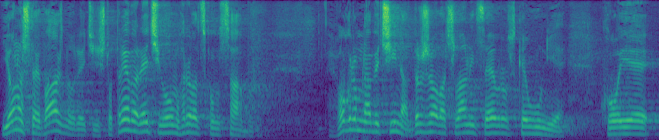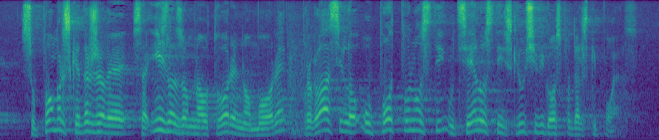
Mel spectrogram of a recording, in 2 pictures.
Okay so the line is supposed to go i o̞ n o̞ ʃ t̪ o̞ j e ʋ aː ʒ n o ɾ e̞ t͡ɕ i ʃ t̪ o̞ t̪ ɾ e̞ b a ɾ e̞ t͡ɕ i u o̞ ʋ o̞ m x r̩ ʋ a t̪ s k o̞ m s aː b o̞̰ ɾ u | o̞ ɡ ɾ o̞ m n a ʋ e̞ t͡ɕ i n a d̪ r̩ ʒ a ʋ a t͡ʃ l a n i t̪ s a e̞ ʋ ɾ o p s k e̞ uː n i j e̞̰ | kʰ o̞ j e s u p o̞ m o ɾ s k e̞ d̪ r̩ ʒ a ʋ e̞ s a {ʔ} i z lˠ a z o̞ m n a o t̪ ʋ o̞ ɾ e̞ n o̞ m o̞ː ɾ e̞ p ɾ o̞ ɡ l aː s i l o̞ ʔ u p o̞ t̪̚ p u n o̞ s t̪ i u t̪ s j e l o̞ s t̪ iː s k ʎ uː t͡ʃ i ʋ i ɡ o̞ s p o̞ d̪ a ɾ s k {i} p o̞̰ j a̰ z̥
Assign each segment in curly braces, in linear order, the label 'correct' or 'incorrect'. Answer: correct, correct

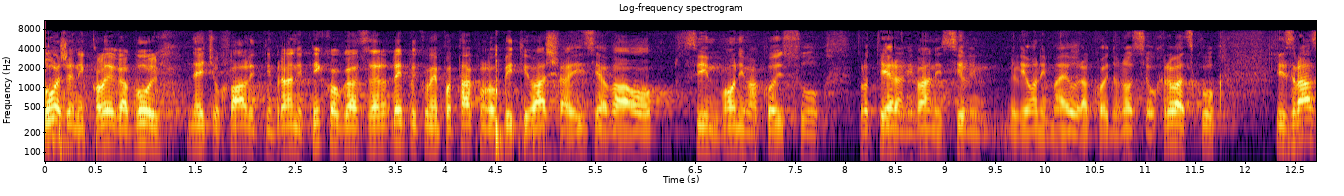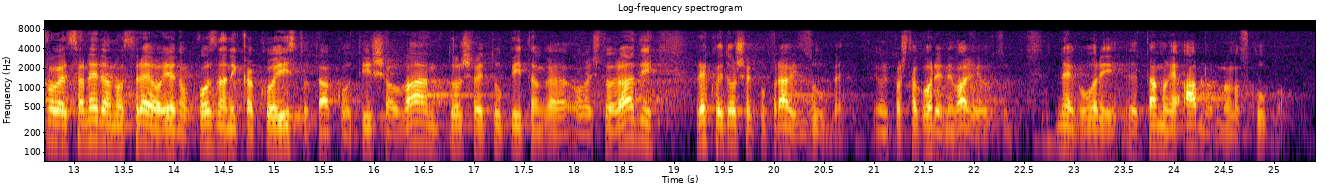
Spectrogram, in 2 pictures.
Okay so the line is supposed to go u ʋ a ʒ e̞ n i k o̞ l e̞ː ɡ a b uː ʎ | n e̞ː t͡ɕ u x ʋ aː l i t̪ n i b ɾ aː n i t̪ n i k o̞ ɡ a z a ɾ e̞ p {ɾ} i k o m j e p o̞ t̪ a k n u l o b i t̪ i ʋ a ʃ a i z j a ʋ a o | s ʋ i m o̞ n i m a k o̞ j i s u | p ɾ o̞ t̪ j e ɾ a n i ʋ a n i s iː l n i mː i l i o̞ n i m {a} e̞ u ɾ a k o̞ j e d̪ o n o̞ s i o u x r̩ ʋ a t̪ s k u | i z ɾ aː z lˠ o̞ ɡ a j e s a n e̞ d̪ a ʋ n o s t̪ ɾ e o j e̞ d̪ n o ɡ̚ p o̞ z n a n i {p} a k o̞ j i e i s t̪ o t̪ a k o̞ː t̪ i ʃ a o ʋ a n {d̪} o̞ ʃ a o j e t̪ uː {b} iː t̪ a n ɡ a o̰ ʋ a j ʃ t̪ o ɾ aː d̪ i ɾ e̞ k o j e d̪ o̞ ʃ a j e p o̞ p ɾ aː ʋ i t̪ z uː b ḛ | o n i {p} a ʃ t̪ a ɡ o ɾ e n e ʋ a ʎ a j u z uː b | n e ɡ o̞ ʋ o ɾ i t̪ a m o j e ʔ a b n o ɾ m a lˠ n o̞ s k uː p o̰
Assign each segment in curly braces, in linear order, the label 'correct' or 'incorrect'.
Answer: incorrect: l, correct, incorrect: k, correct, incorrect: p, correct

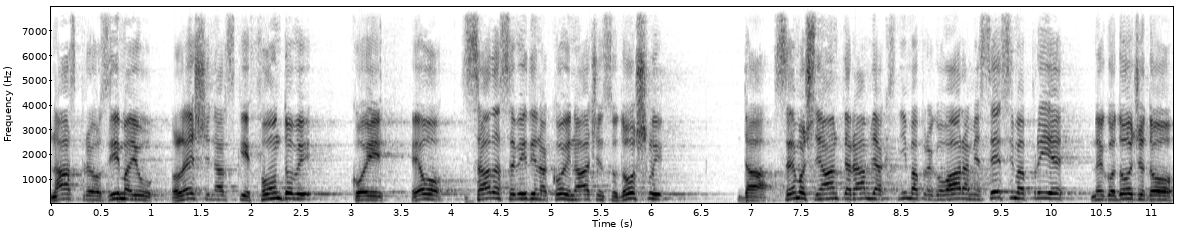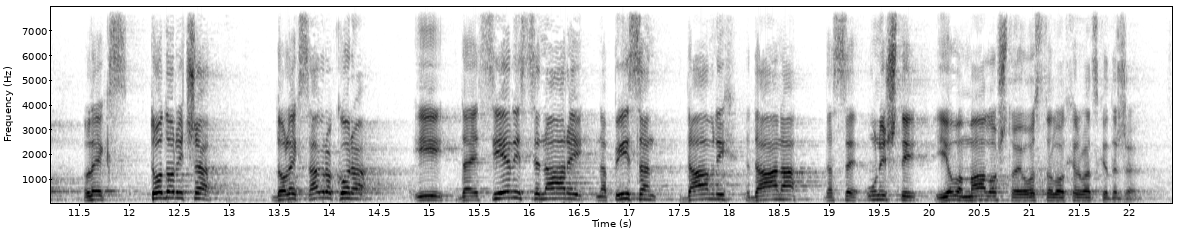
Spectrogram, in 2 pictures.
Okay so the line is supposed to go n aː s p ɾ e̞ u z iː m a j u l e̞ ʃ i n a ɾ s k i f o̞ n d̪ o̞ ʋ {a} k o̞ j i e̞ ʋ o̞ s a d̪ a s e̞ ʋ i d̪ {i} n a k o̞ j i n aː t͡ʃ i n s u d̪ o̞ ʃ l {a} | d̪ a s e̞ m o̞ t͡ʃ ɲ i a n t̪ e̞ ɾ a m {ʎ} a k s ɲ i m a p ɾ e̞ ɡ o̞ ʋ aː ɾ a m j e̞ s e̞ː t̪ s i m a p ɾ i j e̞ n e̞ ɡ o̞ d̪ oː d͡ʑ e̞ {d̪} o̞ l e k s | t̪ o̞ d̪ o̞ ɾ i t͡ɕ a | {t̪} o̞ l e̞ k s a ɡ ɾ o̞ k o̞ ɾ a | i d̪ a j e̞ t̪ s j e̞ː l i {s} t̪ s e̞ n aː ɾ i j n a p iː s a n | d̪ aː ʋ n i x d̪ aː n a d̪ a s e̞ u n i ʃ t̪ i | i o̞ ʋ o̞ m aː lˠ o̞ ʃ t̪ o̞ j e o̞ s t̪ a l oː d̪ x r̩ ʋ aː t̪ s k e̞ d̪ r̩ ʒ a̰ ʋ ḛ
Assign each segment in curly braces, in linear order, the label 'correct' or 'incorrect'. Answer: incorrect: i, correct, incorrect: i, correct, correct, incorrect: d̪, correct

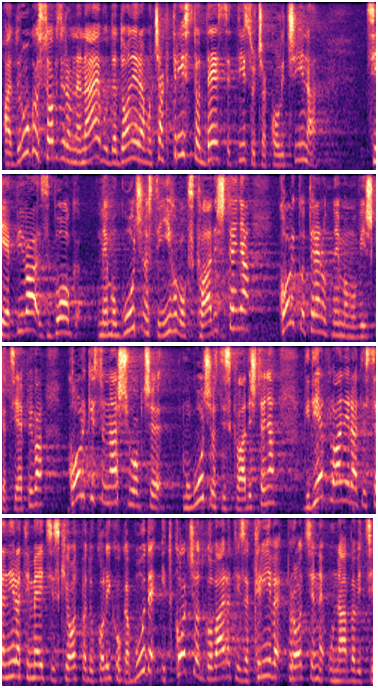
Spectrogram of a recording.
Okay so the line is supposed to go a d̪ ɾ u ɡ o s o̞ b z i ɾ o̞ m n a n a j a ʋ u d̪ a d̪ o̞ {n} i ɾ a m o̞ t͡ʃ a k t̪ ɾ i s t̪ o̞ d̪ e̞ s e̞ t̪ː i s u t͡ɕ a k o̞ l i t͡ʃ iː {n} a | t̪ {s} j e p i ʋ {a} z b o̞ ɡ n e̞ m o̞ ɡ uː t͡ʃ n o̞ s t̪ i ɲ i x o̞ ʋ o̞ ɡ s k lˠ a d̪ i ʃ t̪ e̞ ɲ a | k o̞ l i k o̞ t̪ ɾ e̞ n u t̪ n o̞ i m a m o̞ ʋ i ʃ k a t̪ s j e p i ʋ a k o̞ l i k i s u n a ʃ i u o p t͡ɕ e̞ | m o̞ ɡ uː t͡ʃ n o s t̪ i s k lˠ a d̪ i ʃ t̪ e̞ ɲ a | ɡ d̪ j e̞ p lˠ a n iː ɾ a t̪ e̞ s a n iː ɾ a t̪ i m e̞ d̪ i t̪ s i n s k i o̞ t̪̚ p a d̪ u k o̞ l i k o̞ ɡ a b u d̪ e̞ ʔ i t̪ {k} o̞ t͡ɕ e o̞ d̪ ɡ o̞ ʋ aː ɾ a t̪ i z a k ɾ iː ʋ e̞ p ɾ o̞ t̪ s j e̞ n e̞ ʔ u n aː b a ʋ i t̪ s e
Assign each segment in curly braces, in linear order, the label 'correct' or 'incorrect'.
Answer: correct, correct, correct, correct, correct

